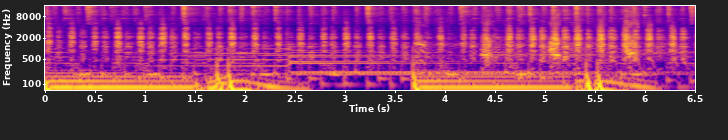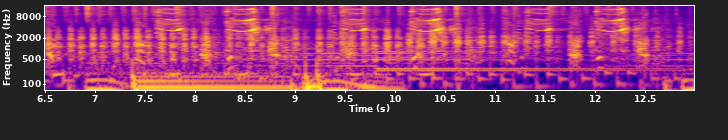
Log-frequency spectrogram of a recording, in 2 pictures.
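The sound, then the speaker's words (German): A dog pants steadily, quick rhythmic huffs repeating throughout, with a low tonal hum running underneath and no talking. “Hat er jetzt einen Hund oder nicht?”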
